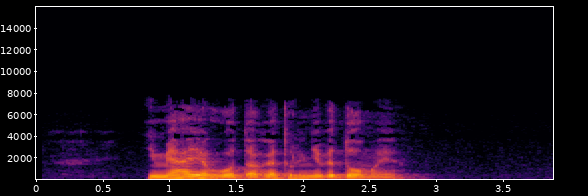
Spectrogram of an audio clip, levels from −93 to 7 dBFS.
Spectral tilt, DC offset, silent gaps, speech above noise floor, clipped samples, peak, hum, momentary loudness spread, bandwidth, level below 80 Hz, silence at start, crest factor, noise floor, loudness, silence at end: -8.5 dB/octave; under 0.1%; none; 55 dB; under 0.1%; -2 dBFS; none; 12 LU; 7.2 kHz; -52 dBFS; 0.85 s; 18 dB; -72 dBFS; -18 LUFS; 1.15 s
